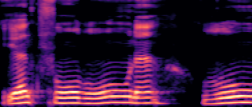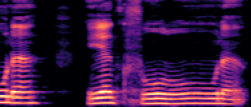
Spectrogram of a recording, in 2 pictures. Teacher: را کو واو کے ساتھ ملانا ہے، را کو موٹا کریں گے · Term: واو ساکن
